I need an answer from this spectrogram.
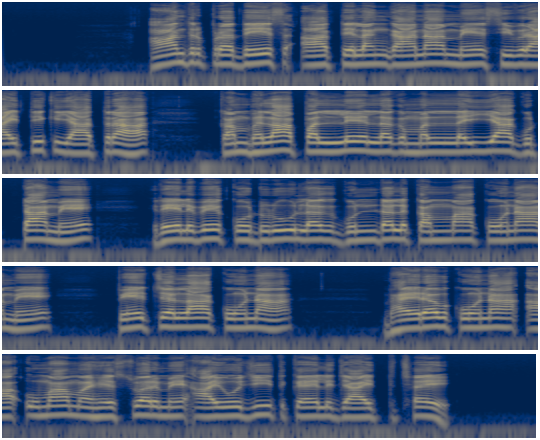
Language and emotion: Maithili, neutral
